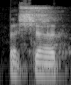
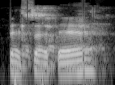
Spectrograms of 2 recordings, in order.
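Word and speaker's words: בַּשָּׂדֶה: Vayishma Ish et Yosef Bashad. This letter, sorry. Oh, yes. It's a sin, not a shin. Yeah. Besadeh. Besadeh, yes.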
